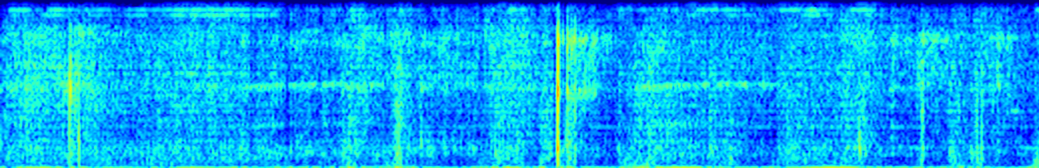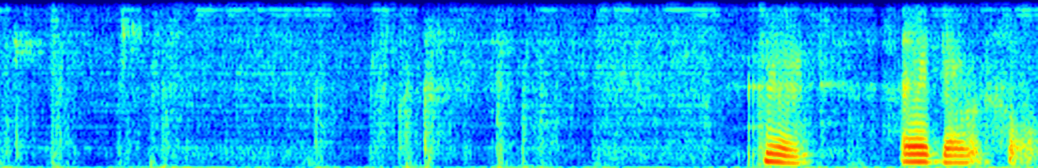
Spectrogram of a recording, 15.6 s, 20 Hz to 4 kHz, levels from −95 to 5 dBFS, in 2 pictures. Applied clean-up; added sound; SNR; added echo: neural separator model SepFormer WHAMR!.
